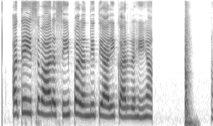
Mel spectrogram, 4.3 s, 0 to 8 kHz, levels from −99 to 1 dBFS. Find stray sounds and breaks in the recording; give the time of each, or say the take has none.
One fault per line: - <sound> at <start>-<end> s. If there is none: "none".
- thud at 3.7-4.0 s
